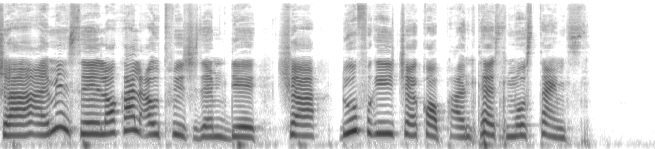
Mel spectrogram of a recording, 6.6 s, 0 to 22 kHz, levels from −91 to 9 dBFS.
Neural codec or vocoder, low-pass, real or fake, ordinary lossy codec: none; none; real; none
